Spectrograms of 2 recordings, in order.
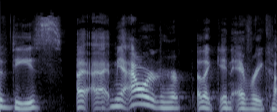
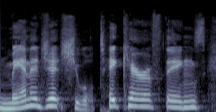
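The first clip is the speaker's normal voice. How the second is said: ordinary talk, nothing marked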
